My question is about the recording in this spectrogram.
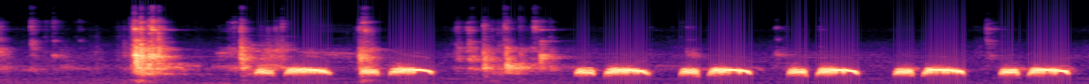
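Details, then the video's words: Clattering and scraping noises open the recording, then a spotted dove with a thổ sấm voice settles into steady thúc gù cooing, deep paired coos repeating roughly every second. "cu gáy giọng thổ sấm/ cu gáy thúc gù cực đỉnh"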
